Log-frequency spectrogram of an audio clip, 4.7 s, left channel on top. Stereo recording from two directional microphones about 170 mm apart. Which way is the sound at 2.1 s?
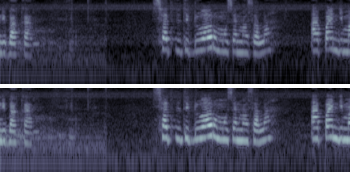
25° left (ahead or behind).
